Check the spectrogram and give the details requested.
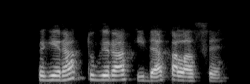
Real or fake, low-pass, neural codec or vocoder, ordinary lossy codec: real; 7.2 kHz; none; Opus, 16 kbps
